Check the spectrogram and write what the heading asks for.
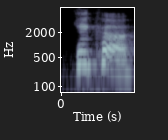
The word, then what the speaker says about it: Keiko: you know the basis and the premise behind Kika Naturals am I saying it right Kika yeah hika yeah okay great so tell me how this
